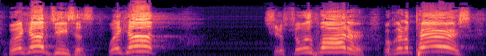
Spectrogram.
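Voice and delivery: loud, high panicked cries; frantic shouting in a sinking boat; panicked disciples. Retold or imitated. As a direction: yell like sailors about to drown.

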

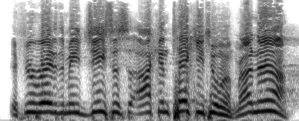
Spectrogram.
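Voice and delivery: loud, high, heated challenge; retold fighting comeback; mock-evangelist threat. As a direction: threaten him in an evangelist's words, at full volume. Acts own threatening comeback.

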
